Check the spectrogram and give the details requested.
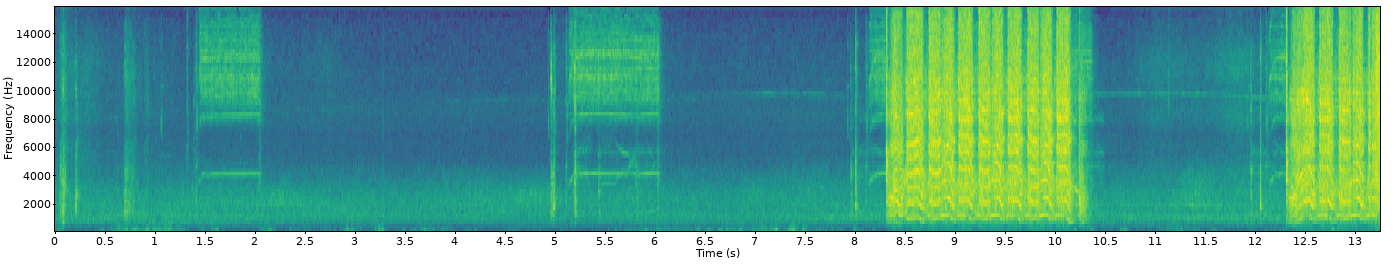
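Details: Triumph Scrambler 1200 XE after a day outside at -7 to -14°C, battery needing help, recorded without a dedicated microphone: after a quiet wait, two strong bursts of brisk cranking. Normal cold start.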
